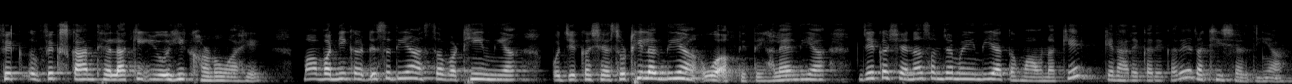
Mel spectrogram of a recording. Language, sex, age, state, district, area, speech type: Sindhi, female, 30-45, Uttar Pradesh, Lucknow, urban, spontaneous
